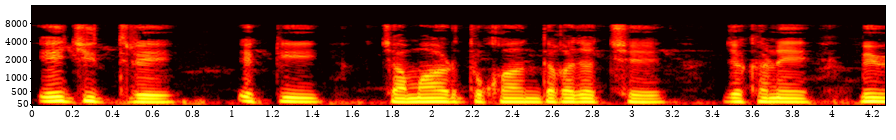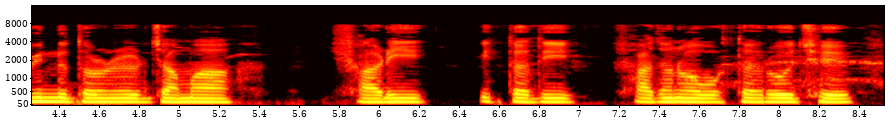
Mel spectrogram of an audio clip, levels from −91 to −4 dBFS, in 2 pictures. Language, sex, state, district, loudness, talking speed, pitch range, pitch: Bengali, male, West Bengal, Malda, -25 LUFS, 110 wpm, 130-135 Hz, 130 Hz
